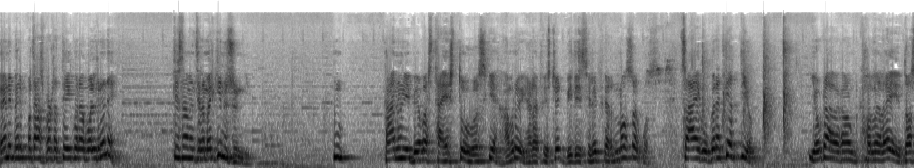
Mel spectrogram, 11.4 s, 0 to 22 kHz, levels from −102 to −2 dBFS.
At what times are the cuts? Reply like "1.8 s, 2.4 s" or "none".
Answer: 4.6 s, 9.9 s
